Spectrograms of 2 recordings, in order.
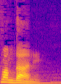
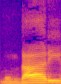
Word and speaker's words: Mamdani: Es Mamdani, pero a cada rato me dicen Mumdari, Mumnari, y esto es algo que muchos inmigrantes tenemos en común.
